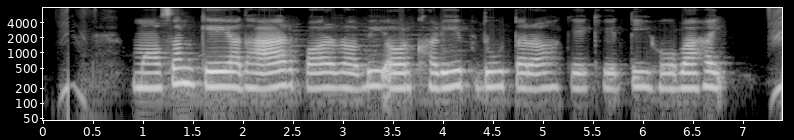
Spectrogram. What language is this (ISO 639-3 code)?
mag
